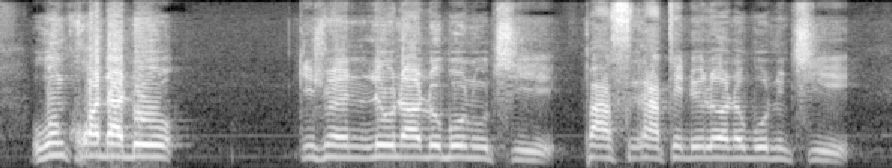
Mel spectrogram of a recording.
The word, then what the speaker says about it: Bonucci: Juan Cuadrado qui joue Leonardo Bonucci, passe raté de Leonardo Bonucci, la feinte, ballon dans l'axe pour Messi, non Messi ça pas bon.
